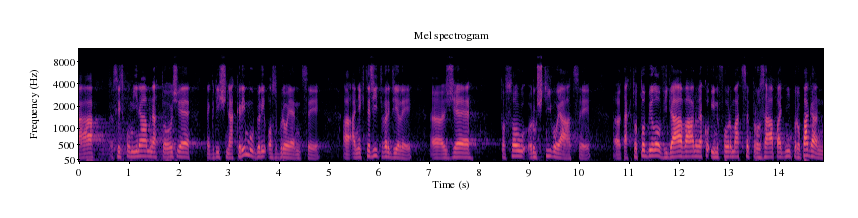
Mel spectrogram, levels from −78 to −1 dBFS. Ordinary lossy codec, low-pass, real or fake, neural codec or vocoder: Opus, 16 kbps; 7.2 kHz; real; none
